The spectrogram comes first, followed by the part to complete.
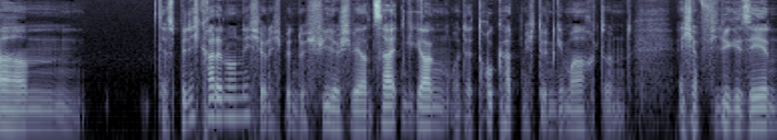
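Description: Recorded dry with no echo against a quiet background, a man speaks at a moderate pace in a fairly low pitch with a dark, mellow tone. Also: ordinary pitch variation. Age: 30s. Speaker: vlogger, street musician and comic artist; comic artist vlogger. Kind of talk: casual vlog monologue; casual vlog chat. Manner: hesitant, many filler sounds. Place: home room. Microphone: headset.

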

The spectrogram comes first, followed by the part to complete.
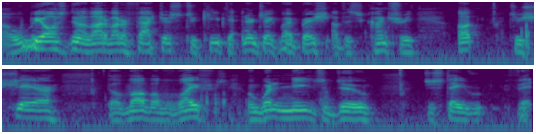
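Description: A man with a bright, sharp tone, a moderate pace, ordinary pitch variation and long, frequent pauses, over light background noise. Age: 70s. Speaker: health and wellness channel host. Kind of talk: casual video update. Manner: excitable; halting. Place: home room. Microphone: phone near.

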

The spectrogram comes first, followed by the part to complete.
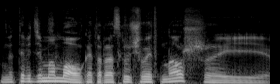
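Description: His fairly low voice moves at a fairly quick pace. The man's intonation is lively. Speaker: esports commentator. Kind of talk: live esports commentary. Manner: fast, animated play-by-play with banter.

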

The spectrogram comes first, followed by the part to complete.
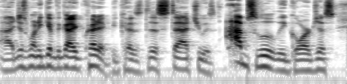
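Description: In quiet surroundings, a man is talking. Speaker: collectibles reviewer. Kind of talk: casual review vlog chat. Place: home room. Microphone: studio mic.

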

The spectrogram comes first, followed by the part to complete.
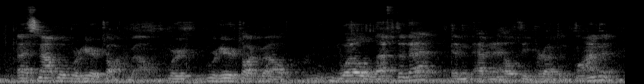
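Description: Someone talks at a fairly quick pace over loud background noise, with audible room echo. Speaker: army commander. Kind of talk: class discussion. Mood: earnest, candid. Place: meeting room. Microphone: camera far.

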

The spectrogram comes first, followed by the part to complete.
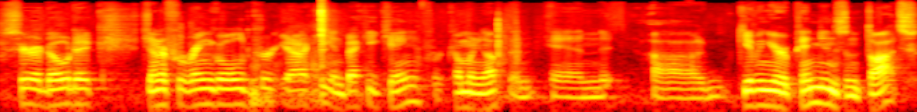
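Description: With an American accent, a man uses a normal speaking voice at a moderate pace, with a fairly high pitch and ordinary pitch variation. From US Midwest. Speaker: school board member and contractor; contractor. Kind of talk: public meeting discussion. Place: meeting room. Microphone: podium.

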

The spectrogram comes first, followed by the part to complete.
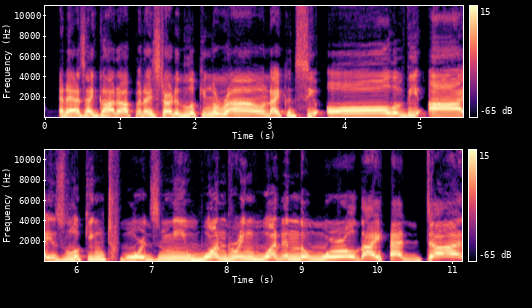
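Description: A man speaks very slowly, with a high pitch and fairly even intonation. The background is quiet. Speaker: children's show host. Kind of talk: storytelling to kids. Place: studio.

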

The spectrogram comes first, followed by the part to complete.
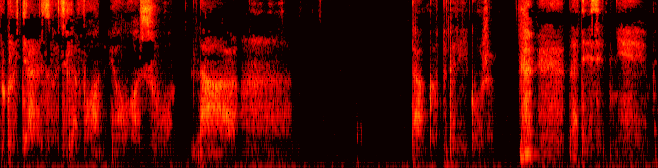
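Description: A woman whispers at a very slow pace, leaving long, frequent pauses while her loudness swings widely. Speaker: ASMR creator. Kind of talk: casual talk to camera. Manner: whispered. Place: home room. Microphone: phone near.

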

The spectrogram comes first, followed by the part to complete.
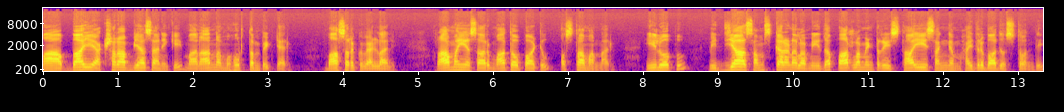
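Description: A man's plain, everyday voice, fairly high in pitch, with fairly even intonation. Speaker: journalist and channel host. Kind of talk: scripted narration.

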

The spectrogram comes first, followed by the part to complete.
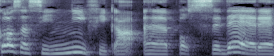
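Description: A woman at a very slow pace, with lively intonation against a quiet background. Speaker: folklore vlogger. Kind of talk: casual vlog chat. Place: home room.

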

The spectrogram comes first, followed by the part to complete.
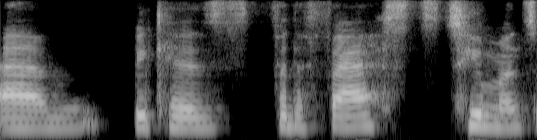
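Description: A woman's fairly low voice comes with monotone, flat intonation and a dry sound with no echo. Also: quiet background. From Liverpool area, born in Zimbabwe. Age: 20s. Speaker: artist and youth project producer. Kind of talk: presentation. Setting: video call. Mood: earnest, reflective. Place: home room. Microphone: video call.

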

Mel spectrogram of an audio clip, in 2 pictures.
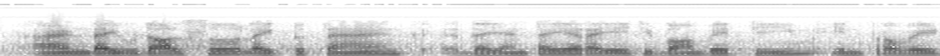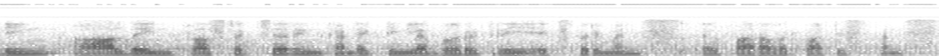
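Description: Noticeable background noise sits under the speech. The pace is fairly quick. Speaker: remote center coordinator. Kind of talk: feedback and questions. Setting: video link from remote center.

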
